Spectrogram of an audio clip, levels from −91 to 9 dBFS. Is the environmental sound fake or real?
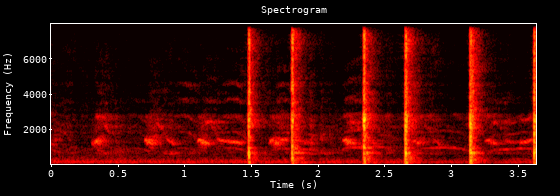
fake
